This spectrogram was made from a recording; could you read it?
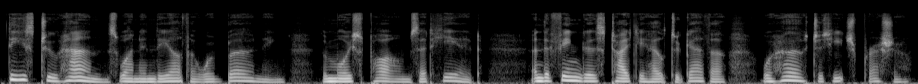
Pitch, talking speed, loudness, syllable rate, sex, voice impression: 140 Hz, 155 wpm, -19 LUFS, 4.9 syllables/s, female, very feminine, slightly gender-neutral, very adult-like, very middle-aged, slightly thin, tensed, slightly powerful, slightly bright, hard, clear, fluent, slightly raspy, slightly cool, very intellectual, slightly refreshing, very sincere, very calm, friendly, reassuring, slightly unique, very elegant, slightly wild, slightly sweet, slightly lively, very kind, slightly intense, slightly modest, slightly light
